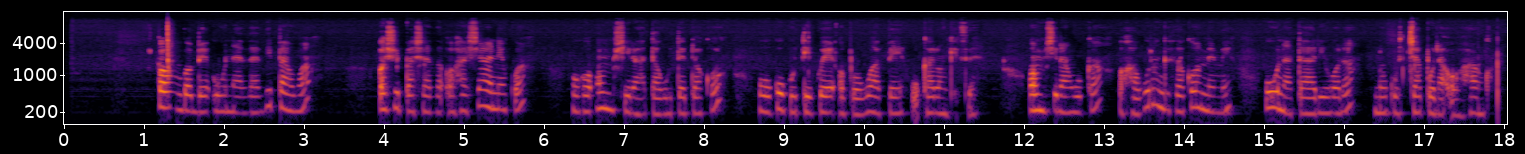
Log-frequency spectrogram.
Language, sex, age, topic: Oshiwambo, female, 25-35, agriculture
